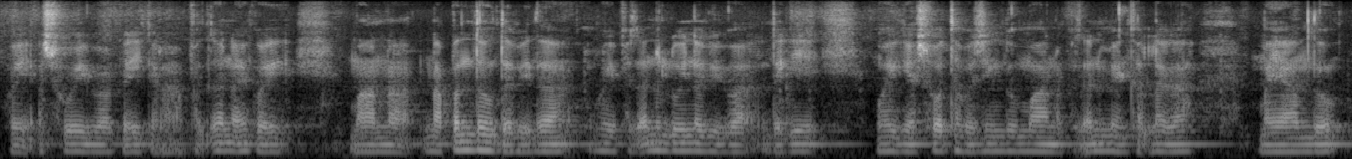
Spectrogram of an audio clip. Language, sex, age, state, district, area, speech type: Manipuri, male, 18-30, Manipur, Thoubal, rural, spontaneous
